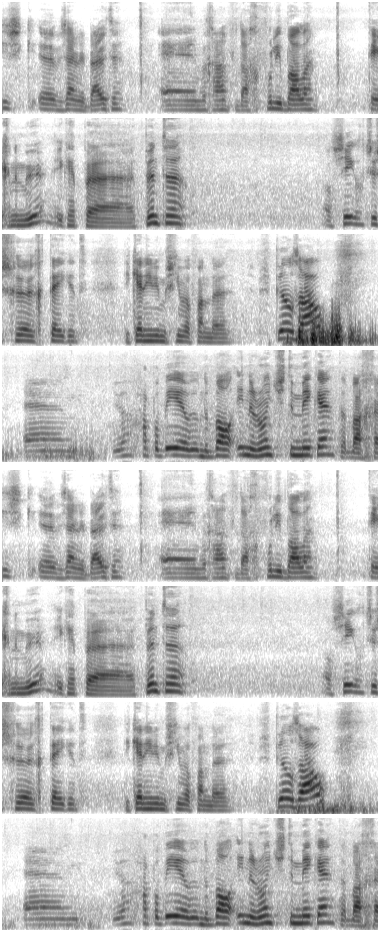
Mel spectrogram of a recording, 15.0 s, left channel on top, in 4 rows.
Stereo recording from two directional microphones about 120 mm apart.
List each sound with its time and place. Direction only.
0.0 s speech: 35° right (ahead or behind)
7.1 s speech: 35° right (ahead or behind)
